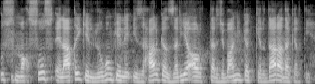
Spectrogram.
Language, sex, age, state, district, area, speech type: Urdu, male, 18-30, Bihar, Araria, rural, spontaneous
